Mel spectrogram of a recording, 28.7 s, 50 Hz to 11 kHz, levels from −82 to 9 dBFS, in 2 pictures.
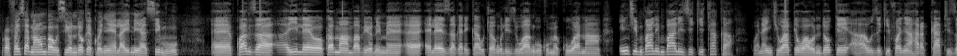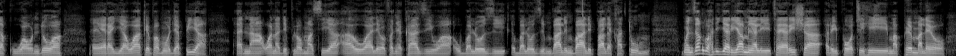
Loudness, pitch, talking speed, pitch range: -19 LUFS, 120 Hz, 115 wpm, 110-130 Hz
